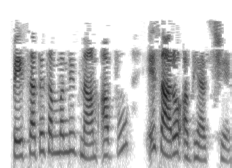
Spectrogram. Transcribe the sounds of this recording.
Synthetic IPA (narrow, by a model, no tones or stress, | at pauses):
pessat̪ʰesəmbə̃nd̪ʱit̪namapʋũ | esaɾoʔəbʱjast͡ʃʰe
